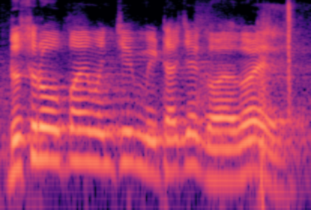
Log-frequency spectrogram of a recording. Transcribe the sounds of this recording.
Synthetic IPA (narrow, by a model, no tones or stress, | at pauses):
d̪usɾoupajm̤əɳt͡ɕemiʈʰat͡ɕeɡəɭɡəɭe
